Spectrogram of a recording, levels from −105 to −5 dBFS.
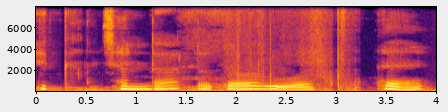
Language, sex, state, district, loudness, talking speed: Hindi, female, Bihar, Katihar, -14 LUFS, 75 wpm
